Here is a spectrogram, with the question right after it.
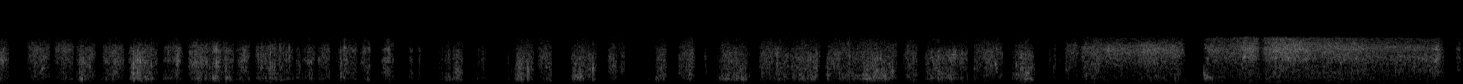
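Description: The fingertips and short nails of one bare hand scratch and drag across a pair of light-wash cotton denim jeans lying flat, back pocket side up, on a cloth-covered bed, near the back pocket. The result is a quick, irregular run of dry, rasping scratch strokes separated by brief silences. The strokes are mid-to-bright in tone with little low end, and a longer, steadier scrape comes near the end.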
